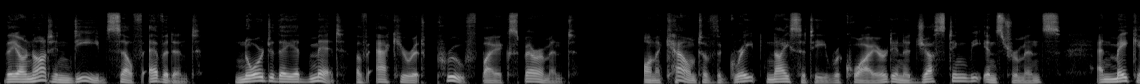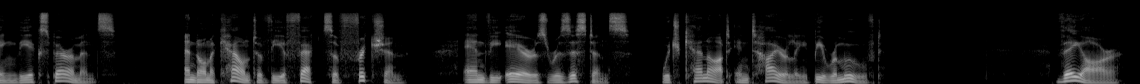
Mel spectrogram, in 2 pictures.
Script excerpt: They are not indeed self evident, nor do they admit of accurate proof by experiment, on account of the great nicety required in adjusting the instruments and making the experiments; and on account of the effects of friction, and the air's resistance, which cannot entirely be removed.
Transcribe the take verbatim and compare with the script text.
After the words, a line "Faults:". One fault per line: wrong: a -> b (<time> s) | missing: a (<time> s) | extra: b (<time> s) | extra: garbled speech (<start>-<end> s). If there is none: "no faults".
They are not indeed self evident, nor do they admit of accurate proof by experiment, on account of the great nicety required in adjusting the instruments and making the experiments; and on account of the effects of friction, and the air's resistance, which cannot entirely be removed. They are
Faults:
extra: They are (21.9 s)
